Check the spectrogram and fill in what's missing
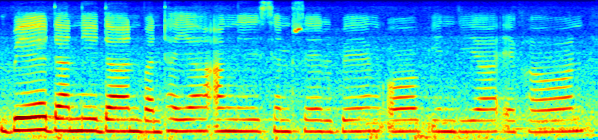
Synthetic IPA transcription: bedanidanbantʰajaaŋnisɛntɾalbɛŋkɔp̚ʰindiaʔɛkʰawn

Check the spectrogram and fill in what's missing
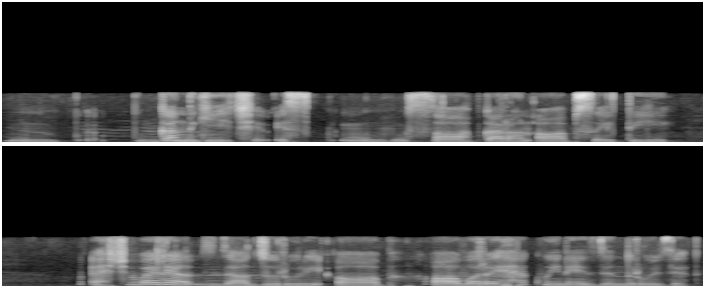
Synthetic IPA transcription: ɡɐnd̪ɡiːt͡ʃʰis | saːpkɐɾaːnaːbsəjt̪iː | ɛht͡ʃʰʋɐɾjaːzʲjaːd̪zuɾuːɾiːaːbaːʋɐɾəjhɛkʋiːneizind̪ɾoːzit̪

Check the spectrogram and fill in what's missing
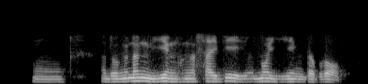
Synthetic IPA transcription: aduŋnaŋjeŋɦaŋasajdinojːeŋdabɾɔ

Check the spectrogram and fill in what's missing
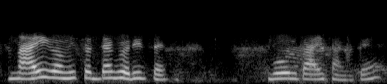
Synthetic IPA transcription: naɦiɡəmisəd̪ʱjaɡʱəɾiːt͡sɛ | bolkajsãŋɡt̪e

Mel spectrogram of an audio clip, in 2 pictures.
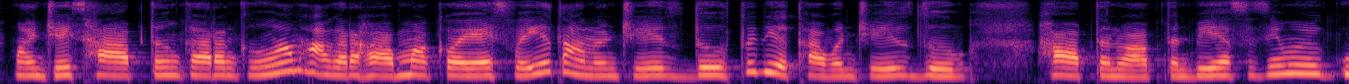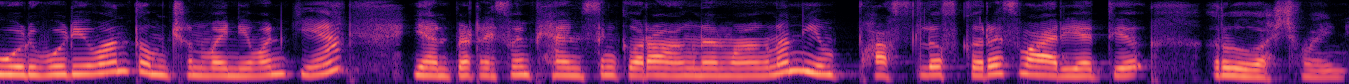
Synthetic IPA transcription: ʋanʲt͡ʃɐjsʲhaːp̚t̪ɐnkaɾɐnkəmɐɡɐɾɦaːbmakəjasʲʋɐjit̪aːnɐnt͡ʃʰɐisd̪ɨt̪ɨd̪ʲet̪ʰaʋɐnt͡ʃʰiit͡sd̪ɨ | haːp̚t̪ɐnʋaːp̚t̪ɐnbiɐsɐt͡simɡuɽiʋuɽiʋɐnt̪ɨmt͡ʃʰunʋɐjniʋɐnkiãjɐnpʲeʈʰɐjsʲʋɐnʲpʰʲansiŋkəɾɐaːŋɡnɐnʋaːŋɡnɐnjipʰɐslɐskəɾɐsʋaːɾijɐt̪i | ɾəːɐt͡ʃʰʋɐnʲ

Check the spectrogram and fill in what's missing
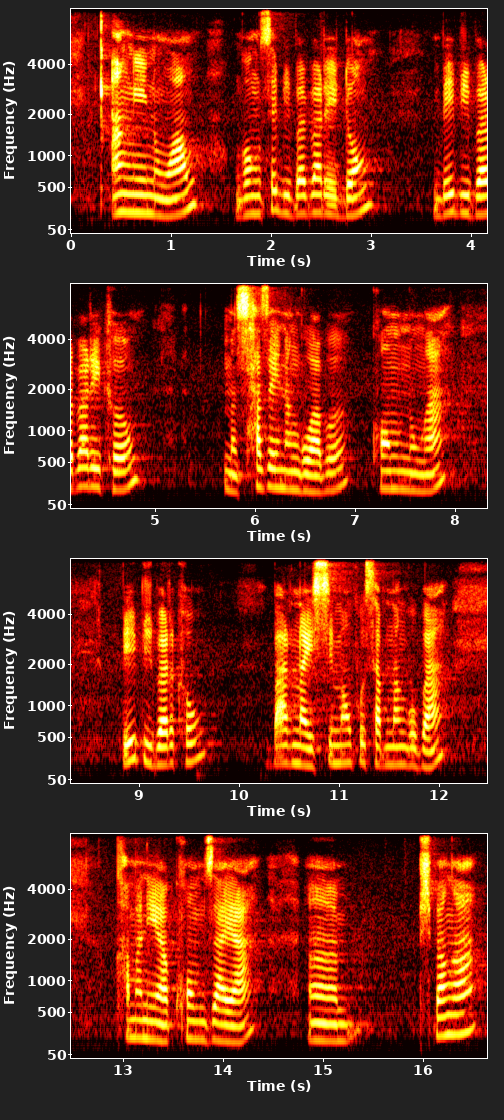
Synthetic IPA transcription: aŋninɔawɡɔŋsebibaɾbaɾejdɔŋ | bebibaɾbaɾijkʰɯw | msazajnaŋɡɔwabɯ | kʰɔmnɔŋa | b̥ebibaɾkʰɯw | ba̰ɾnajsimawpʰɯsap̚naŋɡɯba | kʰamanijakʰɔmzaja | pʰibaŋa

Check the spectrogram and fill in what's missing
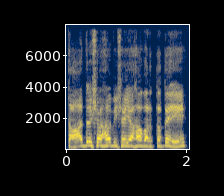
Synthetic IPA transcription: t̪aːd̪ɾɪɕɐɦɐ̆ʋiɕɐjɐɦɐ̆ʋɐɾt̪ɐt̪eː

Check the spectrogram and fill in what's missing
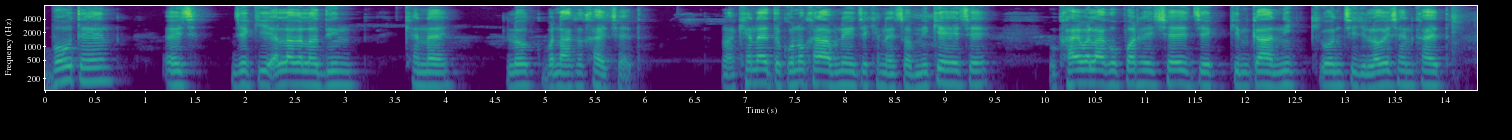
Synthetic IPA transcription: bəɦut̪ɦɛn | ət͡ʃʰ | d͡ʒekiələɡələɡd̪in | kʰenaj | lok̚bənakəkʰajt͡ʃʰɛ̰t̪ | akʰenajt̪ɔkonokʰəɾabnəjd͡ʒekʰenajsəbnikeɦejt͡ʃʰɛ | ukʰajβalakeupəɾɦəjt͡ʃʰɛd͡ʒekinkanikːont͡ʃid͡ʒləɡɛt͡ʃʰəɦnkʰajt̪

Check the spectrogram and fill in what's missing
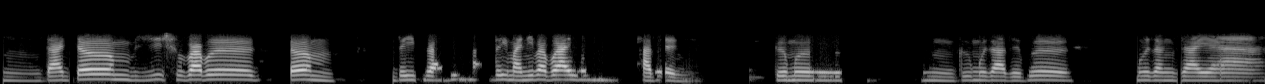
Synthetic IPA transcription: dak̚dɯmzisubabɯ | d̥ɯm | dɯjpʰɾadɯdɯjmanibabɯajbɔm | sʰadɯŋ | ɡ̥ɯmɯ | ɡɯmɯzazɯbɯ | mɯzaŋzaja

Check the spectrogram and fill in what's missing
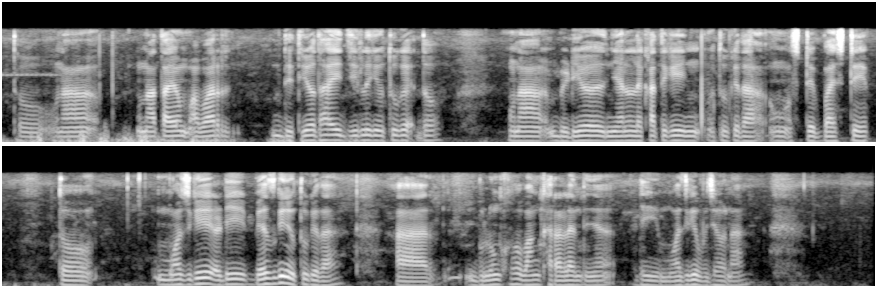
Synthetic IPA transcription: t̪ɔṵnaunat̪ajɔma̰βaɾd̪it̪ijɔd̪ʱajd͡ʒiləɲut̪uɡɛʔ̚ˀd̪ɔ | ɔnabʱiɖijoɲɛlːɛkat̪ɛɡiɲut̪ukɛd̪a̰ɔsʈɛp̚bajsʈɛp̚t̪ɔ | mɔd͡ʒɡɛəɖibɛs̬ɡiɲut̪ukɛd̪aː | ɾbuluŋkʰɔbʱaŋkʰaɾalɛnt̪ɛɲa̰əɖimɔd͡ʒɡɛbud͡ʒʱəɦna

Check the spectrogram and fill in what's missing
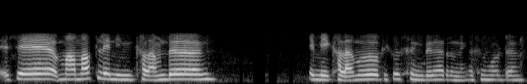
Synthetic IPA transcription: esemamapʰleniŋkʰalamdɯŋ | emikʰalamɯpʰikʰɯsɯŋdɯŋaɾɯnaŋasɯŋɔw̚dɯŋ

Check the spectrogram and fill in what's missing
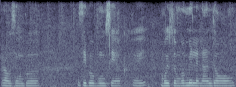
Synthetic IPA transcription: ɾawzɯŋbɯ | zibɯbuŋzijakʰɯj | bɔjzɯmɡɯmilenandɔŋ

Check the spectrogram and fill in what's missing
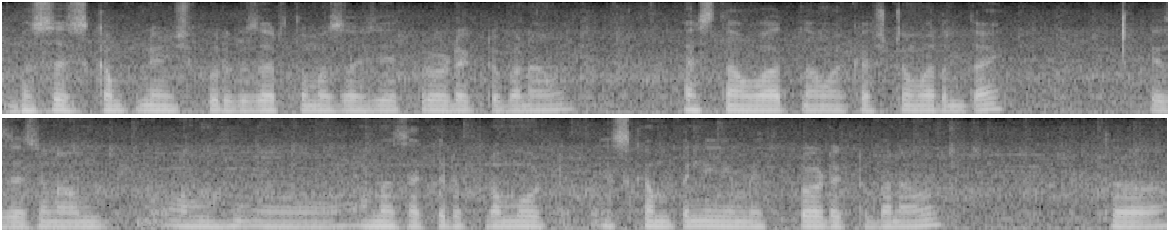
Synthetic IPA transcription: bɐsɐskɐmpɐniunt͡ʃʰpuɾɡʊzaːɾt̪ɐmɐs̬aːsieːk̚pɾoːɖɐkʈbɐnaːʋun | ɐst̪ãːʋaːt̪naʋãːkɐsʈumɐɾɐnt̪aːĩ | ezɐsunɐmm | ɐmɐs̬aːkɐɾupɾɐmoːʈeskɐmpɐnijimekpɾoːɖɐk̚ʈbɐnaːʋun | t̪o

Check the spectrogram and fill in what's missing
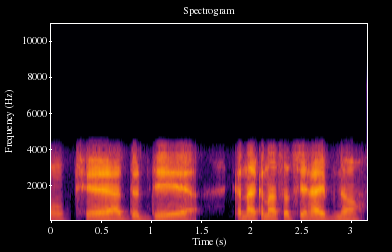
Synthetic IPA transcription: okʰead̪ud̪i | kɐnakɐnasʌt͡sʰiɦajbnɔ

